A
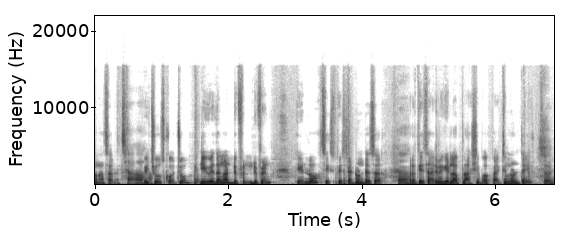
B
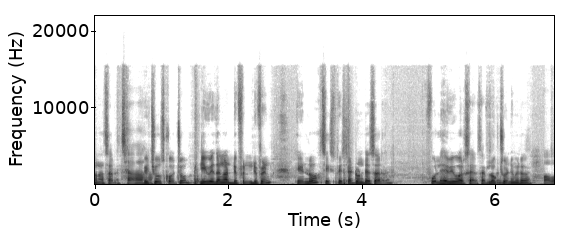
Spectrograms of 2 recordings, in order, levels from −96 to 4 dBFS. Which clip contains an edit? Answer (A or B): B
